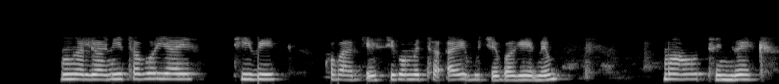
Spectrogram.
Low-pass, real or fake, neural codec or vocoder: 3.6 kHz; fake; vocoder, 44.1 kHz, 128 mel bands, Pupu-Vocoder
